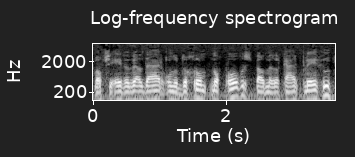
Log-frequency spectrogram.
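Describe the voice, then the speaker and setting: A man's voice: lowish voice, fairly even intonation, a little fast, close to an everyday voice. An actor playing a bitter, sardonic man revisiting the town of his wealthy childhood in a radio play. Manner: sardonic, brooding, rhetorical. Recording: muffled, noisy old radio play recording.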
